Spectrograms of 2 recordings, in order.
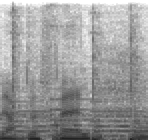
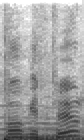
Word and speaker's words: Vorgefühl: This is das erste Werkgefehl des Ewigen, Sie haben zur Liebe. Bah non, c'est pas comme ça qu'on prononce. Hein? On dit, this is das erste Vorgefühl des Ewigen, Sie haben zur Liebe.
